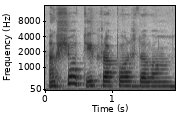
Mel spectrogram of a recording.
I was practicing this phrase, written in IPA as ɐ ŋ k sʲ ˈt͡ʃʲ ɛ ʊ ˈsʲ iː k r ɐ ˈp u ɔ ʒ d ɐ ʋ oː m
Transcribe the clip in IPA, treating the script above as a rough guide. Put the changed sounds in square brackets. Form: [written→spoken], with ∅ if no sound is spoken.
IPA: ɐ ŋ k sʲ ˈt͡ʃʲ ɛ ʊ [ˈsʲ→ˈtʲ] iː k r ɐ ˈp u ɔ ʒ d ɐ ʋ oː m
